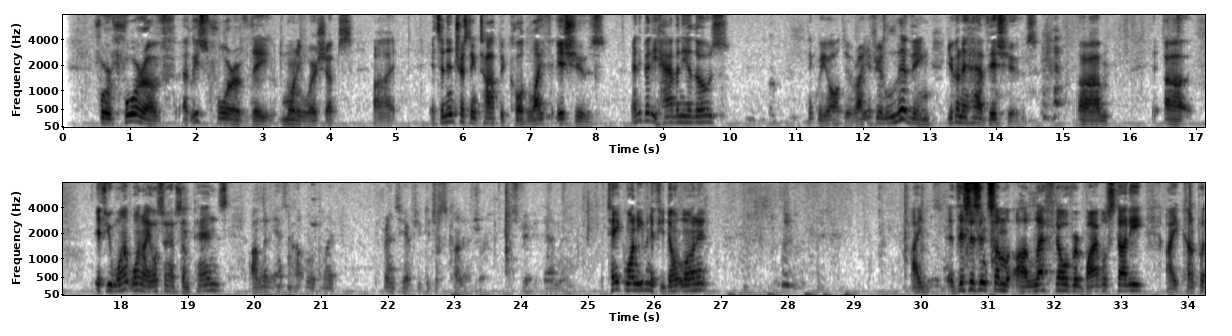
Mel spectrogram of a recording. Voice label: Message- Anger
